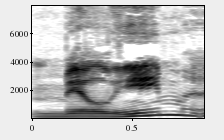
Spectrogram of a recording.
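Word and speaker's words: Maleme: was based at Melim. Is that how we say it? – That's how you say it.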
